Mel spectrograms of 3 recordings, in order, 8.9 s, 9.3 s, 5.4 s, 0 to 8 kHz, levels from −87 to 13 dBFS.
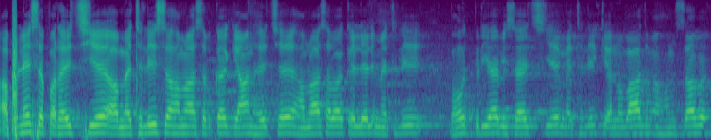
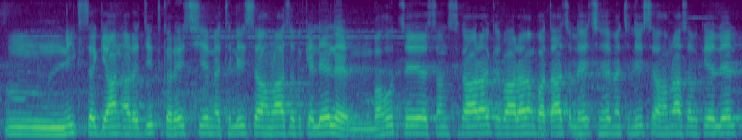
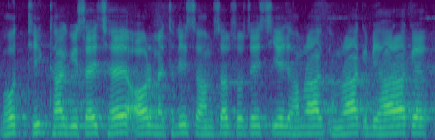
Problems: background sounds at intervals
